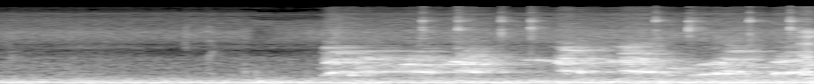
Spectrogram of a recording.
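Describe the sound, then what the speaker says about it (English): A household dog barking in the background, a cluster of short muffled barks starting partway through over a steady low hum. "Nope, that's my dog."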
